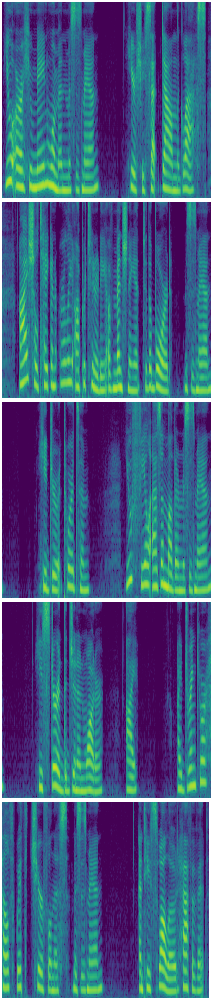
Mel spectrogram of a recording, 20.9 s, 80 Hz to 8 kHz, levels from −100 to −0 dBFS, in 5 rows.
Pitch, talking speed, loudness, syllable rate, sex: 230 Hz, 170 wpm, -19 LUFS, 4.4 syllables/s, female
